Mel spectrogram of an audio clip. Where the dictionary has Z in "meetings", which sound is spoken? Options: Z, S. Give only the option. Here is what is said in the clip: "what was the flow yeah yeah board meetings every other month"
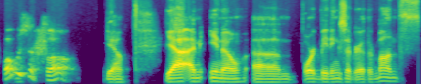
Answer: Z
